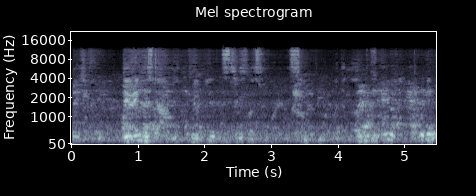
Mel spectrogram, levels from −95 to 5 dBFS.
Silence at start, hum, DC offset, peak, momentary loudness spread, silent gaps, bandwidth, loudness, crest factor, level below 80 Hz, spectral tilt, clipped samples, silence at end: 0 s; none; under 0.1%; -4 dBFS; 17 LU; none; 12.5 kHz; -24 LUFS; 20 dB; -58 dBFS; -4.5 dB/octave; under 0.1%; 0 s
